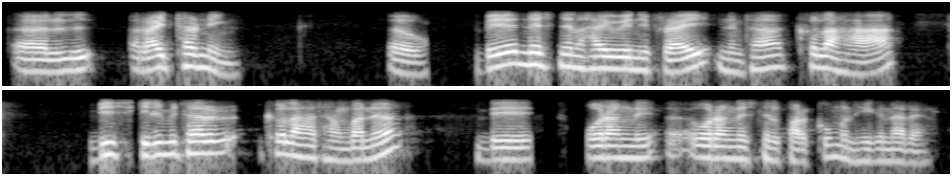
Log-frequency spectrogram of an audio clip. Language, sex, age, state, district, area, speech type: Bodo, male, 18-30, Assam, Udalguri, rural, conversation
